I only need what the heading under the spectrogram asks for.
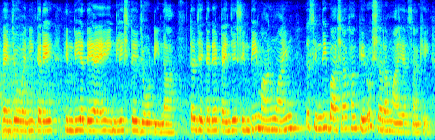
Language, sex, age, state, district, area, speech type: Sindhi, female, 45-60, Maharashtra, Mumbai Suburban, urban, spontaneous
